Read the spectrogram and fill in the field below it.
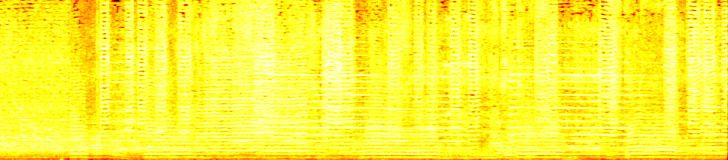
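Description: A plastic horn blares in long droning blasts.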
